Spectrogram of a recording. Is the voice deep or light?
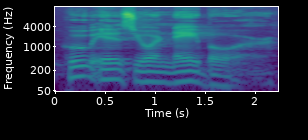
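deep. It is said in a much deeper voice. The speaker calls it right.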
